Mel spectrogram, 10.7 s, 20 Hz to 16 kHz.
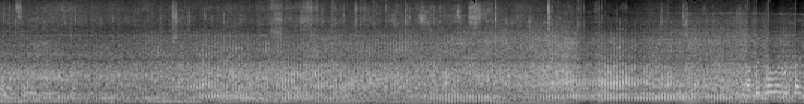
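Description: Westland Wildcat helicopters of the Royal Navy Black Cats display team at RIAT 2016 air show, a steady loud rotor and turbine drone swelling slightly as they maneuver, with commentary talk over it.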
